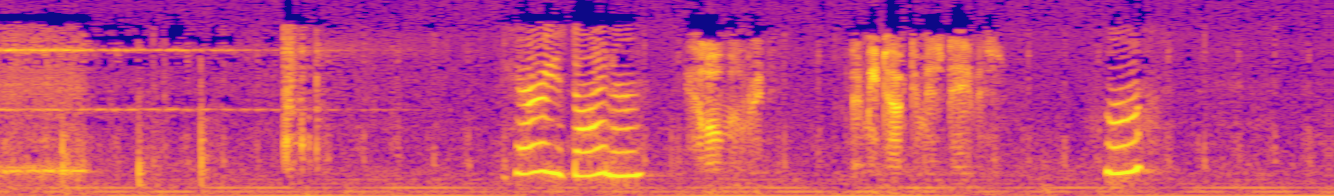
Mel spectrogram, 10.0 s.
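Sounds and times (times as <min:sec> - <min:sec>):
telephone ringing: 0:00.0 - 0:03.2
speech: 0:03.9 - 0:05.8, 0:06.4 - 0:07.6.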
